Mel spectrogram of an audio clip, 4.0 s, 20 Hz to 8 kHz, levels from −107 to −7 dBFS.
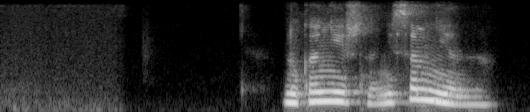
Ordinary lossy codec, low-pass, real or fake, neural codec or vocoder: Opus, 16 kbps; 7.2 kHz; real; none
